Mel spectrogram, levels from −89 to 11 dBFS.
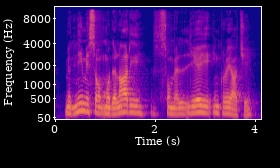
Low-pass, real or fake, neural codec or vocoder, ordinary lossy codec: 9.9 kHz; real; none; none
